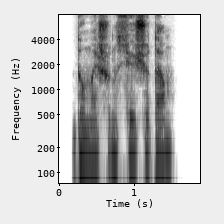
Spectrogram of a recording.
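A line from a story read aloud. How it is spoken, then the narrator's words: Whispered. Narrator (Russian): прошептал Сипи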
